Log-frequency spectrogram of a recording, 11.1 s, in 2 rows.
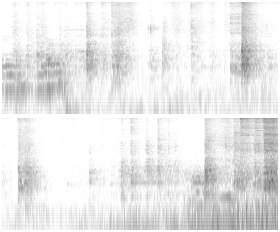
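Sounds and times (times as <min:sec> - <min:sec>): metal knocks and scrapes: 0:07.2 - 0:11.0.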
